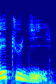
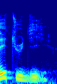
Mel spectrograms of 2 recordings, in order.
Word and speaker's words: étudient: exactly the same rule because you don't pronounce this and then even if it's at the plural form, so and t, well, you don't pronounce it, so you will get ils étudient. All right, ils étudient. You don't pronounce that.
